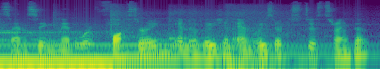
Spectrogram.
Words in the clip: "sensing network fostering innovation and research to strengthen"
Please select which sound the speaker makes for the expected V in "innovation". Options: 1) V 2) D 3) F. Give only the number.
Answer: 1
